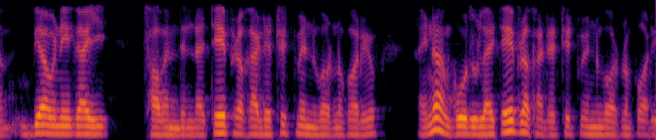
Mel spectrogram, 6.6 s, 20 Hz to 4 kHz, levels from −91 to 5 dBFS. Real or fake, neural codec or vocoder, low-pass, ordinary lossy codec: fake; codec, 16 kHz, 4 kbps, X-Codec, HuBERT features, trained on LibriSpeech; 3.6 kHz; none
